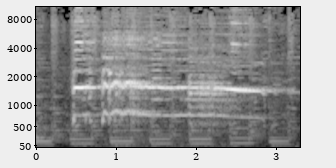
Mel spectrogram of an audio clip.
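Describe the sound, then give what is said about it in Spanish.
A rooster crows once in a long, drawn-out, loud cock-a-doodle-doo over a steady repeating low rhythmic backing. “De regreso a casa se topó con el señor gallo.”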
